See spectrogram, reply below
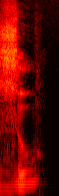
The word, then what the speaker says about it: ZUU: He's got a new tape called Zoo. It's coming out. Z-U-U is how it's spelled.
